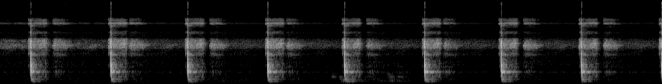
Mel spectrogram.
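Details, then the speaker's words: Percussion tympany: regular paired finger taps, about 75 a minute, each giving a hollow, drum-like ringing note, as heard over gas-filled organs such as the stomach, intestine or Traube's space. "El timpanismo es un sonido ocasionado por la vibración de un gas que se halla a presión dentro de una cavidad de paredes elásticas. Puede ser ligero, moderado o acentuado."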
